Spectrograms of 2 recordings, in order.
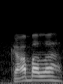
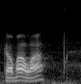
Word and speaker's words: cabalá: ou a cábala né também tem essa tem essa pronúncia cabala cabalá né cabala tem é difícil essa pronúncia mas geralmente é cabalá e aqui vai ser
